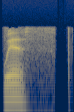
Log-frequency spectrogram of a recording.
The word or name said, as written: wisp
